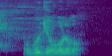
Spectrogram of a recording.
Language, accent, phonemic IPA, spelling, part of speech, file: French, France, /o bu dy ʁu.lo/, au bout du rouleau, adjective, LL-Q150 (fra)-au bout du rouleau.wav
- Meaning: 1. exhausted, on one's last legs, at the end of one's tether 2. broke, ruined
